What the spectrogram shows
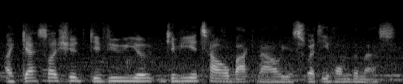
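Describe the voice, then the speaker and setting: A young man with a mid-range voice commentates an online racing league in casual esports style, talking briskly in a steady tone. He jokes and rambles with lots of fillers and sounds a little breathless and sick. The stream audio is dull and lo-fi, with background noise.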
